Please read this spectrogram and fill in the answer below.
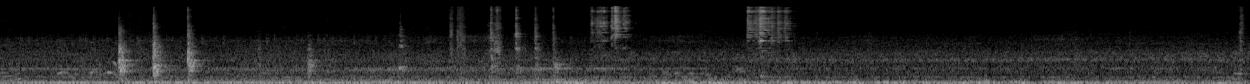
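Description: A series of sharp metallic clicks and clinks, a few in the first two seconds and a quicker run around five seconds in, over a low steady rumble, with two short hisses about six and seven and a half seconds in.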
